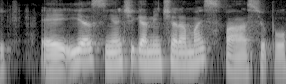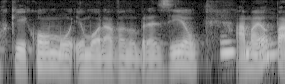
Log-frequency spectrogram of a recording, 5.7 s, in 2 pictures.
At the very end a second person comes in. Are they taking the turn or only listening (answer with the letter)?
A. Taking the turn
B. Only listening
B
